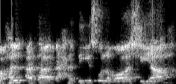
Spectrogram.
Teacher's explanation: حل اتاک حدیث الغاشیہ پڑھتے ہیں، ہا کی آواز ہوتی ہے، حالانکہ ہے یہ تا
